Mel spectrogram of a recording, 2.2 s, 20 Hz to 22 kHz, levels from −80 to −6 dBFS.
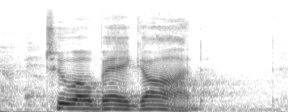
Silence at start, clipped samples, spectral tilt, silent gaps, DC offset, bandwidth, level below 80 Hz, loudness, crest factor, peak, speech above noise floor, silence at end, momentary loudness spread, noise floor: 0 s; under 0.1%; -6.5 dB/octave; none; under 0.1%; 16.5 kHz; -62 dBFS; -27 LUFS; 14 dB; -14 dBFS; 31 dB; 0.65 s; 16 LU; -57 dBFS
